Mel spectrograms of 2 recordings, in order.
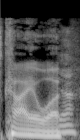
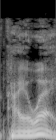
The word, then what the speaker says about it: Kiowa: This is it's the Kiowa Indians is what it's named after, and they technically can be pronounced Kiowa or Kiowa.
